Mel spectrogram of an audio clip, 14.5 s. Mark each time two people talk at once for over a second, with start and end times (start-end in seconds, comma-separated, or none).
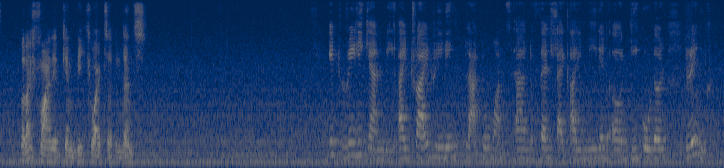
none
